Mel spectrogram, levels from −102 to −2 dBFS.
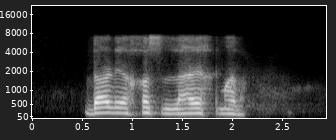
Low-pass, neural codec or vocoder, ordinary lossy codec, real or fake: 7.2 kHz; codec, 16 kHz, 0.9 kbps, LongCat-Audio-Codec; Opus, 32 kbps; fake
